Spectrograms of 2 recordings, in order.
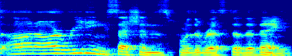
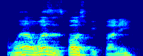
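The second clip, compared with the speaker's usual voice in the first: usual speaking voice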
